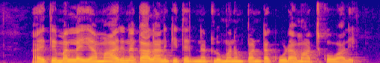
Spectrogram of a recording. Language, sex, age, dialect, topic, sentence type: Telugu, female, 25-30, Telangana, agriculture, statement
